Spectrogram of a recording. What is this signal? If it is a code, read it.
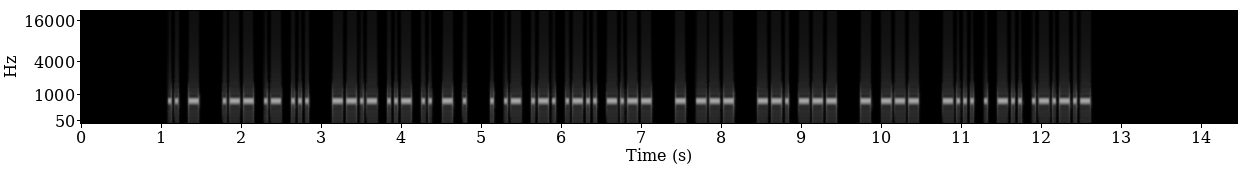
Morse code, heard as a keyed tone, about 28 wpm, 700 Hz. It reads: IT WAS QUITE EARLY TO GO TO BED.
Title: Sentences from Top 700 Words 28wpm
